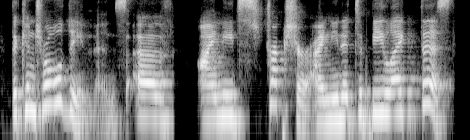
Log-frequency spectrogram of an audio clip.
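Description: At a fairly slow pace, a woman uses an ordinary speaking voice at medium pitch, her intonation lively. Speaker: assistant professor of counselor education.

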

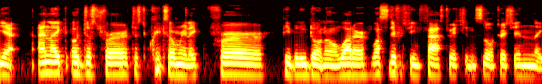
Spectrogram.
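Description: In a Cork accent, a man with a medium pitch speaks at a moderate pace with fairly even intonation, the sound dry and close with no echo against a quiet background. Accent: Irish (Cork). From Ireland (Cork). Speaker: neuroscientist, Gaelic footballer and podcast co-host. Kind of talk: casual chat.

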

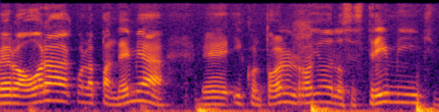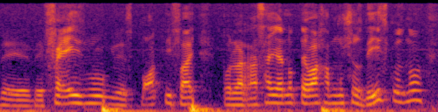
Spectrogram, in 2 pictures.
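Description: Moderate pace, ordinary pitch variation, and noticeable background noise. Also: man, fairly high pitch for a man. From Guaymas, Sonora, Mexico. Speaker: internet radio founder. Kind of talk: interview. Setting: radio studio.

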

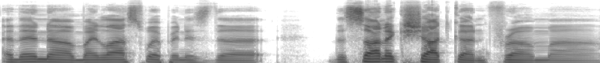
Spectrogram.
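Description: Here is a man with an unremarkable speaking voice. He keeps a moderate pace and ordinary pitch variation. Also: very clean recording, silent background. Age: 40s. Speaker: podcast co-host. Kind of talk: casual chat.

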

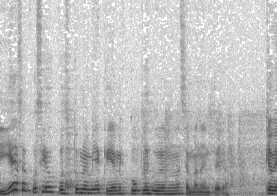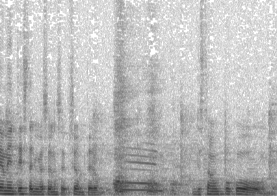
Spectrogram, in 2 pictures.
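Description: A man with a high voice for a man races along at a very fast pace, his pitch swinging very widely over noticeable background noise. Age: 20s. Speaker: podcast host. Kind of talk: casual chat.

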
